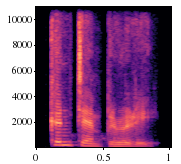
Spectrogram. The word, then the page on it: Contemporary: Indian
